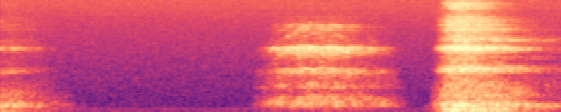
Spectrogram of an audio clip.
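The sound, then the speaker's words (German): Deep, slow breathing during a guided relaxation exercise. A breath fades out at the start, then after a quiet pause come two long, airy breaths, the second louder and fuller. “nochmal tief ein- und ausatmen.”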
